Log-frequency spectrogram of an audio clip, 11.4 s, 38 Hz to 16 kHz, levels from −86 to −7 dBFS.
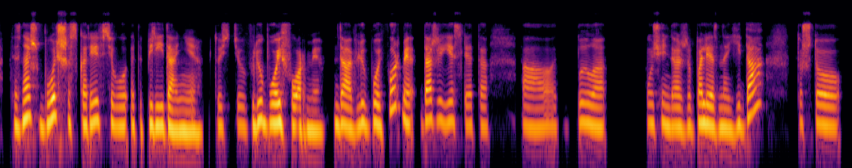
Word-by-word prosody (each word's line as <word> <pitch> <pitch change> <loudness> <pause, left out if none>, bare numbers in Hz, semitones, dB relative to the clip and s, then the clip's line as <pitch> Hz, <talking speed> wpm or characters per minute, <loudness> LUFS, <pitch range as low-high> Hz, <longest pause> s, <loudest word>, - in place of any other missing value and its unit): Ты 175 - -3
знаешь, 230 +1 +4
больше 200 +4 +4
скорее 185 +4 +1
всего 170 -3 -2
это 175 -1 -7
переедание. 150 -4 +1
То 175 - -9
есть 170 +1 -8
в 175 0 -9
любой 190 0 +5
форме. 155 -4 0
Да, 180 -3 +3
в 155 - -8
любой 185 0 0
форме, 235 - +1
даже 210 +2 +1
если 195 -2 -4
это, 170 -2 -8 0.4
а, 165 -1 -5 0.3
было 180 -4 -1 0.5
очень 190 -1 -3
даже 170 0 -2
полезная 170 -1 +2
еда, 180 - +1 0.4
то 190 - -11
что 175 -3 -2
175 Hz, 140 wpm, -22 LUFS, 165-190 Hz, 0.5 s, любой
